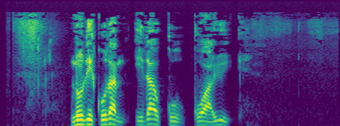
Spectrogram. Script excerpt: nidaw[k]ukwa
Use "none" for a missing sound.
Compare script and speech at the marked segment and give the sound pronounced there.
k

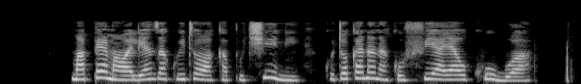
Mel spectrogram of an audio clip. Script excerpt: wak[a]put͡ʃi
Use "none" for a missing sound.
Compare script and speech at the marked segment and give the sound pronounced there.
a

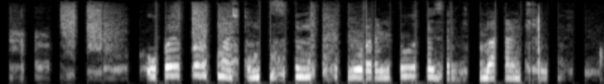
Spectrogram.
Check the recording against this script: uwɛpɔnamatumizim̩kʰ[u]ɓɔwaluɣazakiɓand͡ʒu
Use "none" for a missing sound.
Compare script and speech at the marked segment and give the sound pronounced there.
u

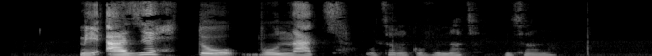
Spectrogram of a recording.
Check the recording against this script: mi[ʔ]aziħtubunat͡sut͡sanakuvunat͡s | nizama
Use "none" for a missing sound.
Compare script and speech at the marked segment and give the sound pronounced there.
ʔ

